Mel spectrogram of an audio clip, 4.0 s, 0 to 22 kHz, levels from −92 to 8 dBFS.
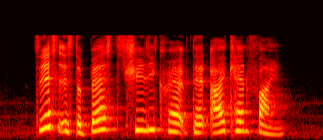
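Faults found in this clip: No audible faults found in this speech recording.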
